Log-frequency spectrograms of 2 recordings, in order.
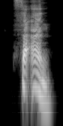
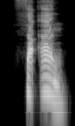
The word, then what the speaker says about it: saan: We will continue our lesson about saan after this break. Welcome back to Go Filipino. Let's continue our lesson about the Tagalog word for where, which is saan. Saan. Saan. Saan is spelled as S-A-A-N.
